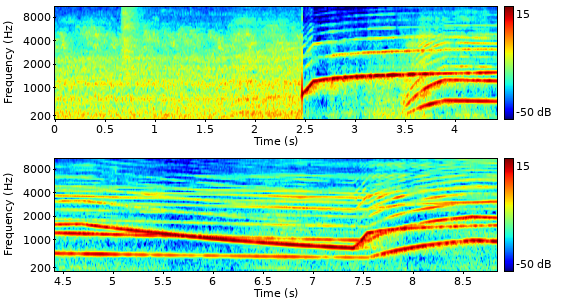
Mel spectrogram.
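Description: Steady background noise, then suddenly, about two and a half seconds in, fire truck sirens start wailing. The tones rise, fall slowly in pitch, and rise again near the end.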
